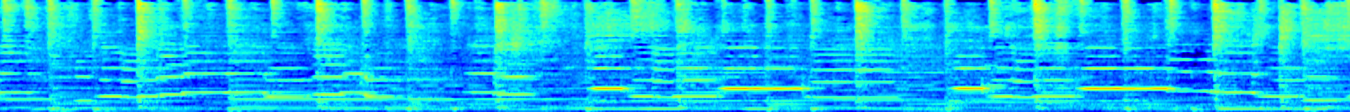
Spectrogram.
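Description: Clarinet playing a melody in the key of D, with held and moving notes, over a backing track with a steady low accompaniment and light percussion.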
